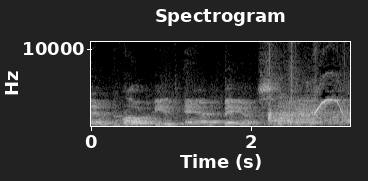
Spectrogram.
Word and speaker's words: Advance: advance in north carolina advance is a two-syllable word it's advanced all right ladies and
